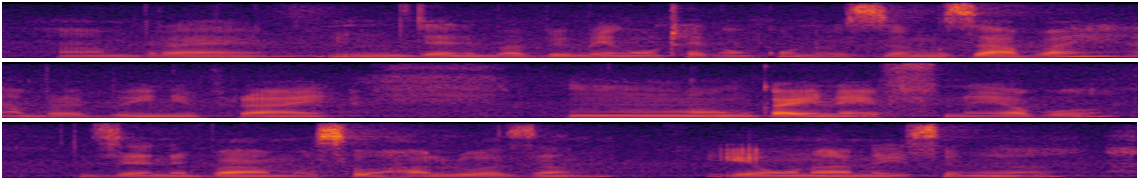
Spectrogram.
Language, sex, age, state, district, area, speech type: Bodo, female, 30-45, Assam, Kokrajhar, rural, spontaneous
